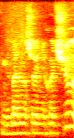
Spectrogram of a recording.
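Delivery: ordinary talk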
